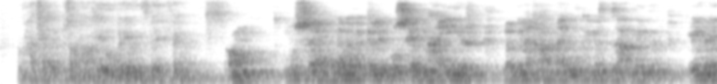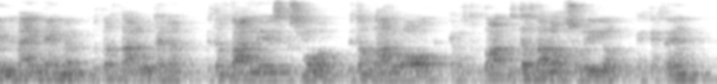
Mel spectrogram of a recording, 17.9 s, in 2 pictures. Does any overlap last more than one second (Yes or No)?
No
